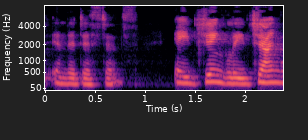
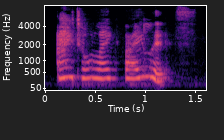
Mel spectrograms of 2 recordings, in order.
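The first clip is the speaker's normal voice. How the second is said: put-on prim girl voice; 9 semitones higher, 5 dB quieter than usual. Prim child Andrea objects.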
